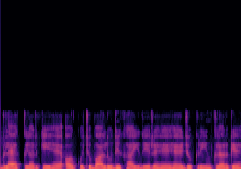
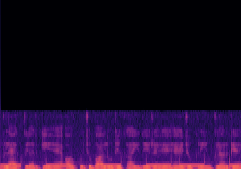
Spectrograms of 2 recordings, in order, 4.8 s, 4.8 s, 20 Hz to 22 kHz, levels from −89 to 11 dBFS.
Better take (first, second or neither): first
